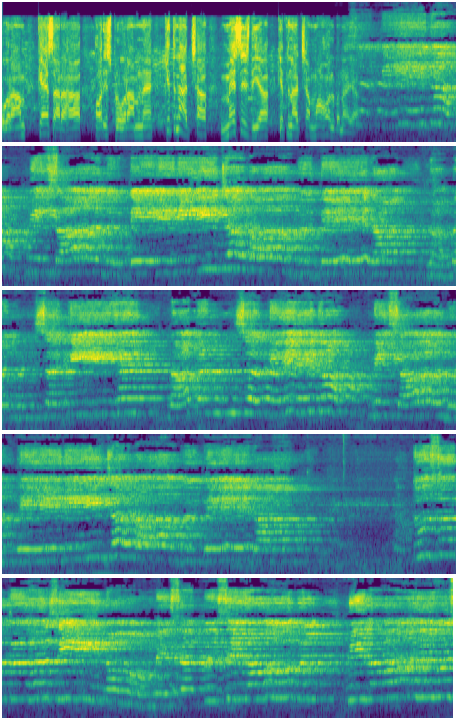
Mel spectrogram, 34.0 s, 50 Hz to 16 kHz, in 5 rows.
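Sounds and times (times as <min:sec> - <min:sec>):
girls singing into microphones: 0:05.3 - 0:25.3, 0:26.3 - 0:34.0.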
